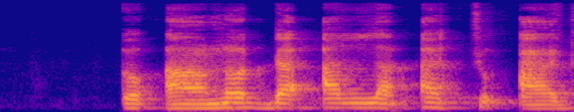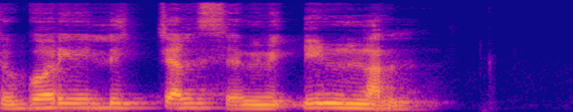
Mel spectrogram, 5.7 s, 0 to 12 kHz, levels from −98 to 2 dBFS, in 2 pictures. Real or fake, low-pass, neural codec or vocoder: fake; 10.8 kHz; codec, 44.1 kHz, 2.6 kbps, DAC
